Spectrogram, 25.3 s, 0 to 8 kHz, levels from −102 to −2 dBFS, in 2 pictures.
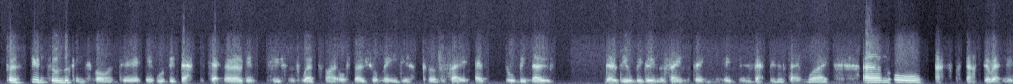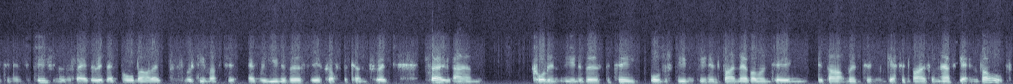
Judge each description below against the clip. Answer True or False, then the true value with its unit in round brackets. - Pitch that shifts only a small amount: False (3.1 semitones)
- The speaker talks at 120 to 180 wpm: False (195 wpm)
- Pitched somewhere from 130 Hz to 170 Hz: True (135 Hz)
